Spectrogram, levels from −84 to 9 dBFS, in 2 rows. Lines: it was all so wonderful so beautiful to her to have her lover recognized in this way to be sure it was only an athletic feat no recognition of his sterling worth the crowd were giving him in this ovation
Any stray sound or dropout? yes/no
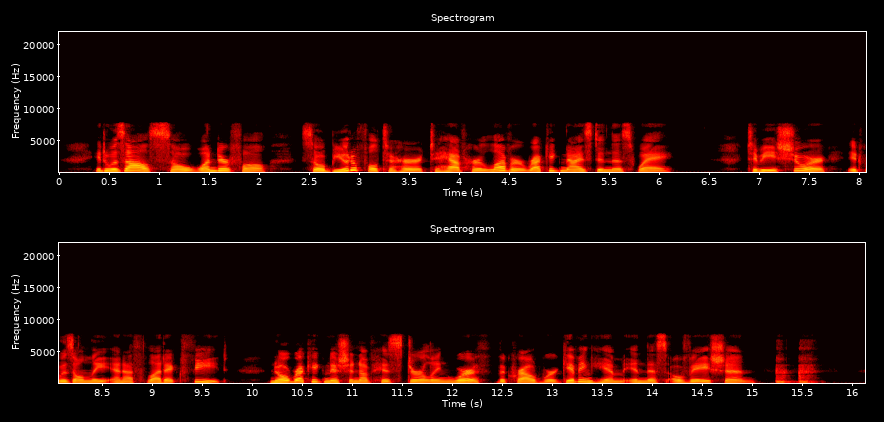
yes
